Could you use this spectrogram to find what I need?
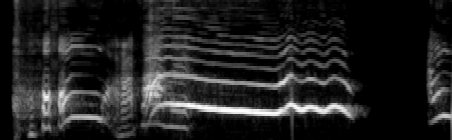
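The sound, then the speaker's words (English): A few short, sharp barks break out, then give way to one long, loud howl that wavers in pitch before cutting off. After a brief silence, another bark begins. “Gonna get a bark for my dogs in chat.”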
